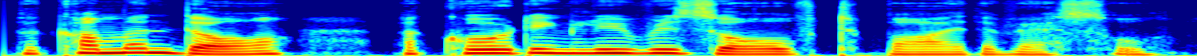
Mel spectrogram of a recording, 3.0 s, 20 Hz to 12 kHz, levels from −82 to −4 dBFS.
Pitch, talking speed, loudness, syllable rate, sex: 185 Hz, 160 wpm, -15 LUFS, 5.9 syllables/s, female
